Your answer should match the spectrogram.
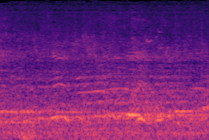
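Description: Indistinct, distant voices and calls from the ballpark crowd, with no words that can be made out.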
